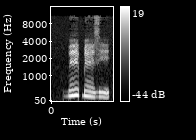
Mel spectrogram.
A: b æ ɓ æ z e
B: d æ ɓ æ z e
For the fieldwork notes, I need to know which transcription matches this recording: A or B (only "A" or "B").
A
